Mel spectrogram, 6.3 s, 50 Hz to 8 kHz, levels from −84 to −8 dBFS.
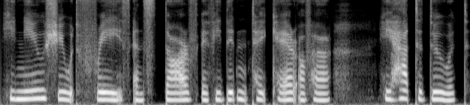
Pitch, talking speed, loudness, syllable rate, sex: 210 Hz, 180 wpm, -18 LUFS, 3.8 syllables/s, female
